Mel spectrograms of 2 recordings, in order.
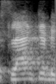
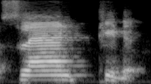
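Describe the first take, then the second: First: స్లాంటెడ్ ending in "ted"; mistaken pronunciation. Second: స్లాంటెడ్ ending in "tid", slowly; slow split, slan-tid, for స్లాంటెడ్; correct pronunciation. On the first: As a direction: clear e in the end of స్లాంటెడ్. (స్లాంటెడ్ చివర "టెడ్") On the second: (స్లాంటెడ్ చివర "టిడ్" నెమ్మదిగా) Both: Shown as a demonstration. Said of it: "స్లాంటెడ్ కాదు".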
